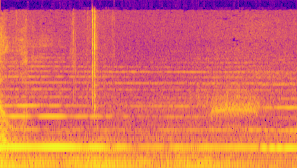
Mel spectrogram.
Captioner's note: gun cocks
